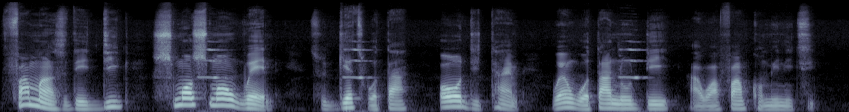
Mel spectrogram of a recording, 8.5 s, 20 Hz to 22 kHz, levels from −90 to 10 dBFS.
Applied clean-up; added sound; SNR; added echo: none; Wind instrument, woodwind instrument; 15 dB; none.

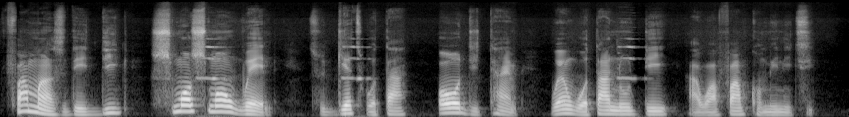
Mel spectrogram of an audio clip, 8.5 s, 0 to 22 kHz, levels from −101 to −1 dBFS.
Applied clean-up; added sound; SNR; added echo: neural mask model RNNoise.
